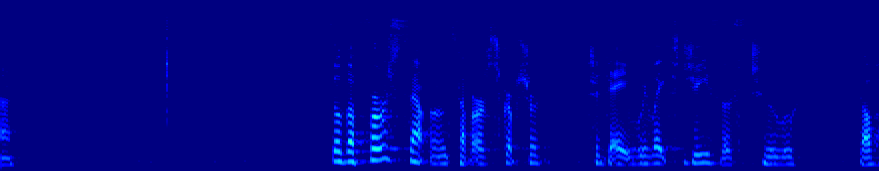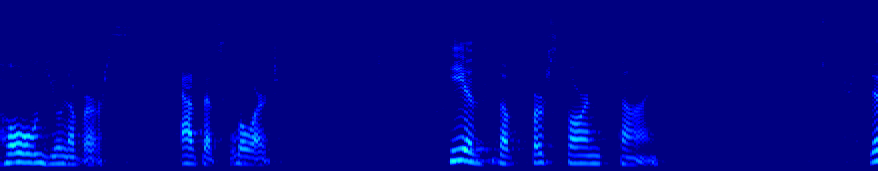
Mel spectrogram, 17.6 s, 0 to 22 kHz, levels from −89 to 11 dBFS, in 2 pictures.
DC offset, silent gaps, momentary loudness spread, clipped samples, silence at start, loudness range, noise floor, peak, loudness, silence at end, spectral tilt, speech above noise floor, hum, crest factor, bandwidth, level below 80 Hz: under 0.1%; none; 12 LU; under 0.1%; 0 s; 6 LU; under -90 dBFS; -38 dBFS; -60 LUFS; 0 s; -4 dB/octave; over 30 dB; none; 24 dB; over 20 kHz; under -90 dBFS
